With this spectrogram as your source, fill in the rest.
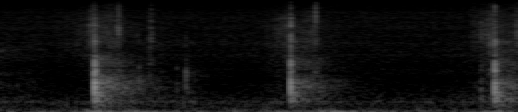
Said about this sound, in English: and then rough chop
